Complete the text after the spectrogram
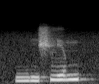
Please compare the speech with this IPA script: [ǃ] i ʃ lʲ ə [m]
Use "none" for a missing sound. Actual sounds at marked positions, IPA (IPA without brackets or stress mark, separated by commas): ŋ, m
